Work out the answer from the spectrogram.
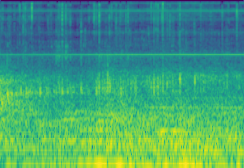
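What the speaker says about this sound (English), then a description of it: "You have to take this hot water into the beaker" Hot water from a kettle pours into a glass beaker in a lab, a steady close bubbling, gurgling stream that runs without pause and with no talking.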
